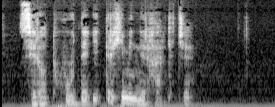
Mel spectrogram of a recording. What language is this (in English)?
Mongolian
